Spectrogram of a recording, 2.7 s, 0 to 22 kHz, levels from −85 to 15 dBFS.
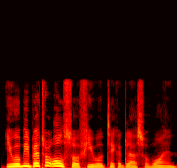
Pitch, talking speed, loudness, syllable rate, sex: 235 Hz, 290 wpm, -16 LUFS, 6.0 syllables/s, female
